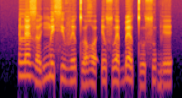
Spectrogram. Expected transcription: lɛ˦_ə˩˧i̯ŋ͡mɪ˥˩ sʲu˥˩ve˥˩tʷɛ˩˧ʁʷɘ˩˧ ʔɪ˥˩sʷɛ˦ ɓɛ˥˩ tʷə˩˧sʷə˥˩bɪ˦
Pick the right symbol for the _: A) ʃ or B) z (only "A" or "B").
B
